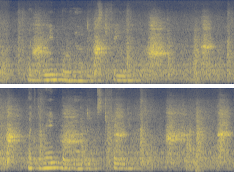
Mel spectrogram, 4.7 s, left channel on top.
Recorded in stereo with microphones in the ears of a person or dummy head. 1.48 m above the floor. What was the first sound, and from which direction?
A woman speaking, 75° right (ahead or behind).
